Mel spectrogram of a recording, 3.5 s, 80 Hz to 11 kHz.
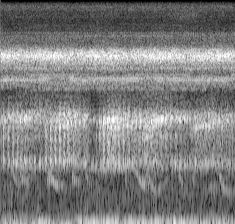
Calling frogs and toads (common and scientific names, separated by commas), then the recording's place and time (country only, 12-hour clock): Boana albopunctata, Physalaemus cuvieri
Brazil, 8:15pm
